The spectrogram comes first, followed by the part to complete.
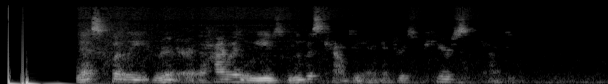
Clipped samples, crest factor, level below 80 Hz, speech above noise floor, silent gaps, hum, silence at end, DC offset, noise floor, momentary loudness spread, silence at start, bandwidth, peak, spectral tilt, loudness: under 0.1%; 20 dB; -42 dBFS; 28 dB; none; none; 1 s; under 0.1%; -59 dBFS; 19 LU; 0.1 s; 16.5 kHz; -10 dBFS; -5 dB/octave; -31 LUFS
